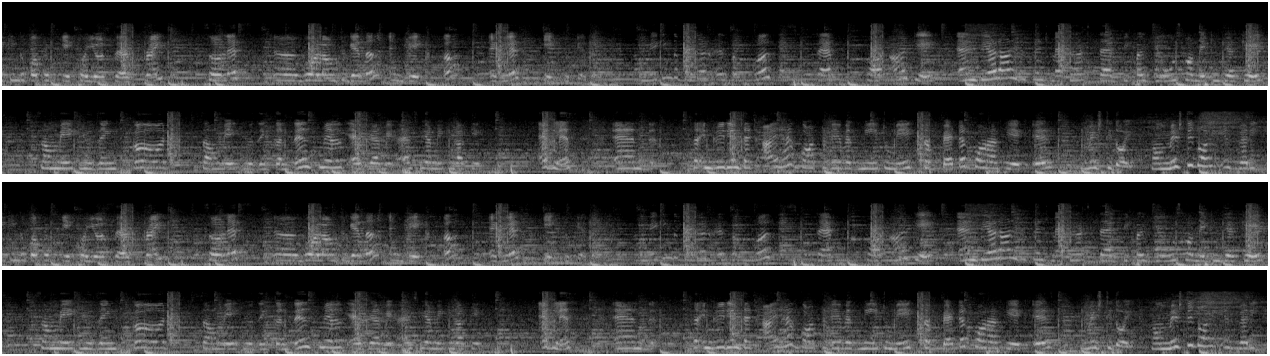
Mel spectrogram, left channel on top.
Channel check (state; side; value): normal; both; correlation 0.53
